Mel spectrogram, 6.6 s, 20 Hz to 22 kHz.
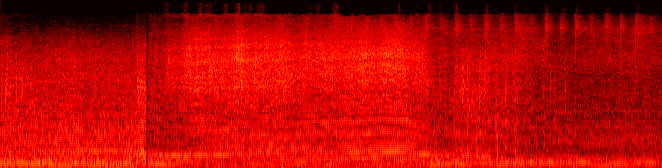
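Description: A 2006 Alfa Romeo 156Di racing engine in a racing video game drones steadily and loud, its pitch climbing and dropping through gear changes, with a sharp shift early on and no talking.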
